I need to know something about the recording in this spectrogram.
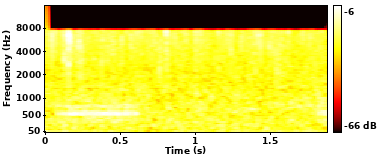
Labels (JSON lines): {"label": "biophony, croak", "recorder": "SoundTrap 500"}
